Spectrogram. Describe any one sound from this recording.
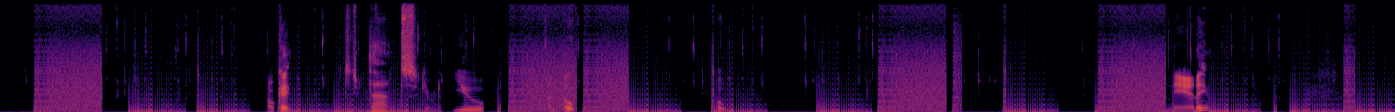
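Chiptune game sounds beep and chirp in short bursts.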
